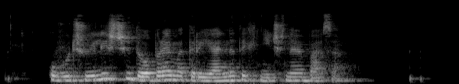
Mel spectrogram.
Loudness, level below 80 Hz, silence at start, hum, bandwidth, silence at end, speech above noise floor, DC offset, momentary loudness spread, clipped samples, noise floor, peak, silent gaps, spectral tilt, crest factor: -25 LUFS; -64 dBFS; 0.1 s; none; 11.5 kHz; 0.5 s; 36 dB; under 0.1%; 12 LU; under 0.1%; -60 dBFS; -8 dBFS; none; -5.5 dB/octave; 18 dB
